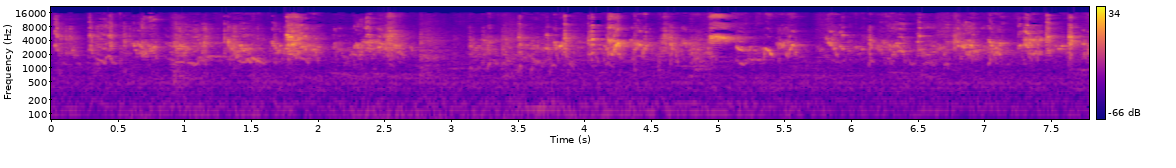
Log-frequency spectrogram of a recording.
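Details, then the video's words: Several pet budgerigars at play and in flight chatter continuously, with dense, overlapping scratchy warbles and quick chirps throughout and no clear pauses. "Budgies Having Fun: Playful Birds Flying and Chirping Joyfully"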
